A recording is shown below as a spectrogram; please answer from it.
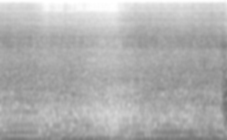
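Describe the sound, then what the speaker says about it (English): An Audi revs hard on a mountain road, reversing and then accelerating. The engine holds a loud, steady, close drone with a slight dip in pitch midway before climbing again. "chuck it in reverse and just try and accelerate it a bit"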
